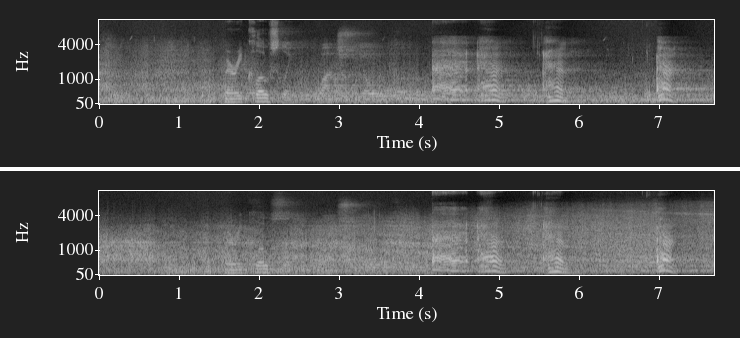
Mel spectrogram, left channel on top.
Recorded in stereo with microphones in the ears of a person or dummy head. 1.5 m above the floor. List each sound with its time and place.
1.6 s a man speaking: 30° left (ahead or behind), 1.0 m; by 4.1 s 10° left (ahead or behind), 3 m
4.2 s a cough: 25° right (ahead or behind), 0.5 m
